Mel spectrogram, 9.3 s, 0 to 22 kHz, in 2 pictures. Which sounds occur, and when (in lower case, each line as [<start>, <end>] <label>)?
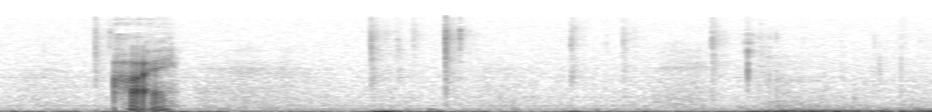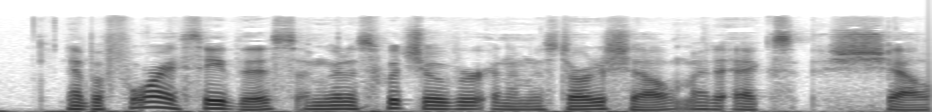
[0.00, 9.32] background noise
[0.46, 0.53] clicking
[0.56, 0.88] male speech
[0.98, 1.59] breathing
[1.83, 2.06] computer keyboard
[2.19, 2.38] computer keyboard
[2.80, 2.89] computer keyboard
[3.10, 3.19] computer keyboard
[3.20, 3.52] breathing
[3.52, 3.58] clicking
[3.68, 3.78] clicking
[4.38, 4.51] clicking
[4.82, 4.97] clicking
[4.98, 9.32] male speech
